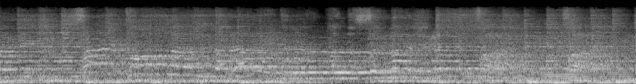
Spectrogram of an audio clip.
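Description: Live pop performance by a boy band: male voices singing into handheld microphones over amplified music with a steady low beat.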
